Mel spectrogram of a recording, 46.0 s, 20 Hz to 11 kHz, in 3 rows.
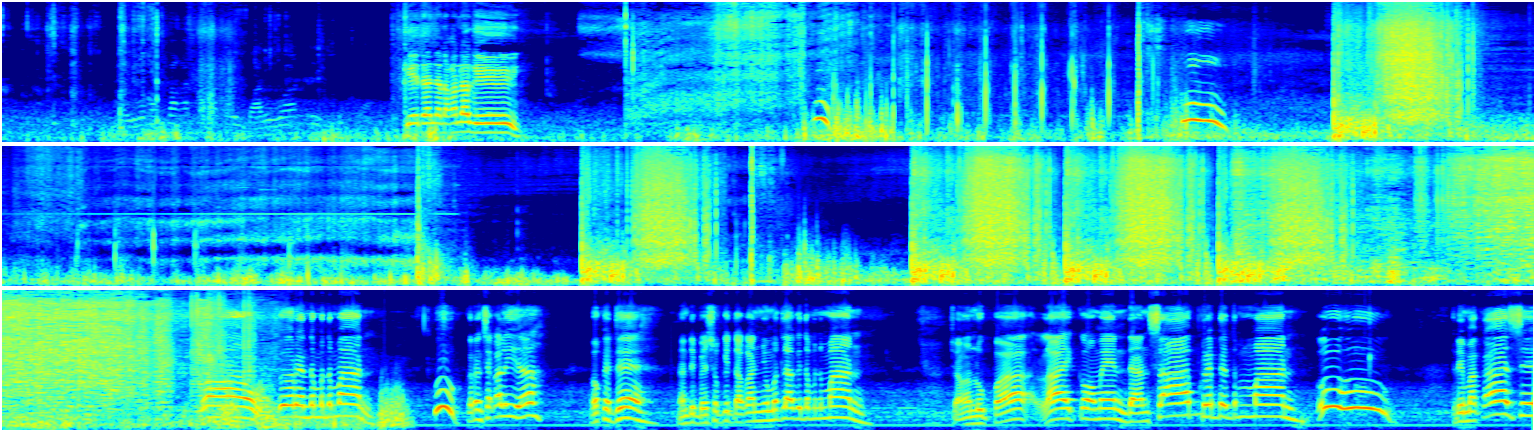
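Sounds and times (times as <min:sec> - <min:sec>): firework launches and bursts: 0:05.8 - 0:09.5, 0:13.2 - 0:20.1, 0:21.1 - 0:23.2, 0:24.4 - 0:33.4
firework crackling: 0:05.8 - 0:11.8, 0:13.3 - 0:20.0, 0:21.1 - 0:23.2, 0:24.4 - 0:33.4.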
